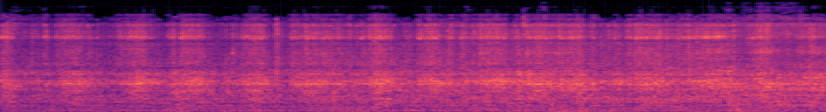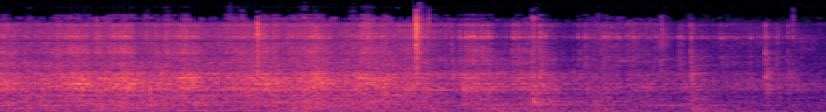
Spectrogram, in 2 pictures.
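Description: Repaired motor-driven machinery with a belt or chain drive runs steadily and loud, a continuous mechanical clatter with ratcheting and gear-like rattle that holds for the whole stretch without talk.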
